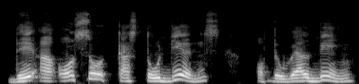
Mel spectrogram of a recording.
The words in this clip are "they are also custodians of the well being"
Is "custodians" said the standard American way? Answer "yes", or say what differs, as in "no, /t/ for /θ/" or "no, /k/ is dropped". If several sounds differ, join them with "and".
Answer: no, /s/ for /z/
